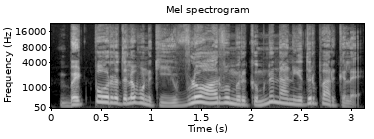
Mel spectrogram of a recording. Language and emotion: Tamil, surprised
